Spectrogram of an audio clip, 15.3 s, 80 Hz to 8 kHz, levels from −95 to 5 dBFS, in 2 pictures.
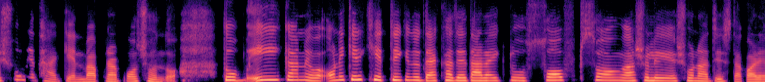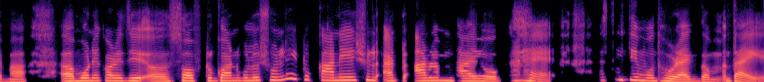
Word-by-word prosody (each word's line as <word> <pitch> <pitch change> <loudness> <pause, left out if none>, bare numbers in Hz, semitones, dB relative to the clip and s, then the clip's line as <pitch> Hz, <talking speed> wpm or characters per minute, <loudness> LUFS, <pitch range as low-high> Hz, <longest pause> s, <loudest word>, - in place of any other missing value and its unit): শুনে 335 -5 -9
থাকেন 195 -2 -7
বা 195 - +3
আপনার 205 -1 -1
পছন্দ। 215 -5 -3 0.6
তোব 305 -2 +5 0.2
এই 330 +2 +5 0.2
গানেও 320 -5 +1 0.2
অনেকের 335 +4 +3
ক্ষেত্রে 325 -2 +3
কিন্তু 305 -1 0
দেখা 270 +3 +2
যায় 275 0 +3
তারা 265 0 +5
একটু 280 +2 -7 0.3
soft 295 0 +2 0.2
song 290 -2 +1 0.2
আসলে 270 0 +1 0.3
শোনার 235 -5 0
চেষ্টা 200 -2 -5
করে 180 -1 +2
বা 185 - 0 0.5
আ - - +6 0.2
মনে 260 +1 +2
করে 260 -1 +2
যে, - - +4 0.2
আ - - +1 0.2
soft 255 0 +1
গানগুলো 270 +2 +1
শুনলে 315 +8 -1
একটু 360 -3 -4
কানে 285 +1 +3
আসলে 300 -2 -1 0.2
একটু 265 - -6 0.2
আরামদায়ক 240 -5 0 0.3
হ্যাঁ, 225 -8 -1 0.6
স্মৃতিমধুর। 270 -9 -1
একদম 205 -1 -4
আ - - -2
তাই, 200 - +3
265 Hz, 155 wpm, -23 LUFS, 230-300 Hz, 0.6 s, আ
